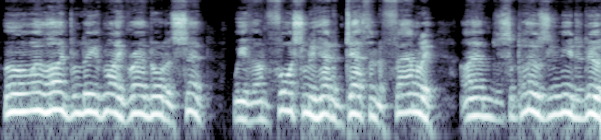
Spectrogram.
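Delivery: high put-on phone voice; hammed-up, high disguised voice; Alan Ruck. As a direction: fake a solemn caller in a high voice. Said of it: "I love the accent that Alan Ruck puts on".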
